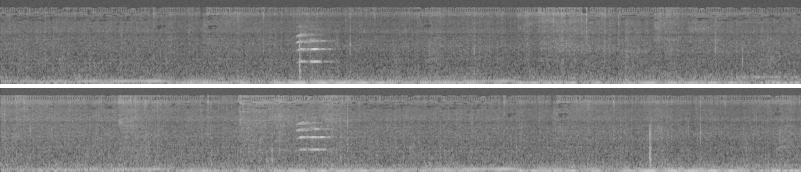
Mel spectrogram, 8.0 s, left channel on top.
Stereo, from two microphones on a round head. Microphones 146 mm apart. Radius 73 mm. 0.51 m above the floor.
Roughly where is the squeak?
Left.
